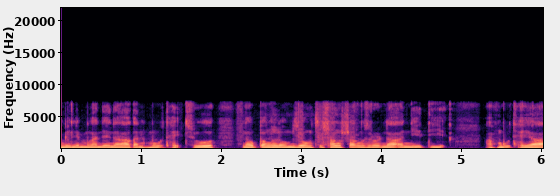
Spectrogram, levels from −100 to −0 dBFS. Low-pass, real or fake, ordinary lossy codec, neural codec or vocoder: 7.2 kHz; fake; none; codec, 16 kHz, 16 kbps, FreqCodec, smaller model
